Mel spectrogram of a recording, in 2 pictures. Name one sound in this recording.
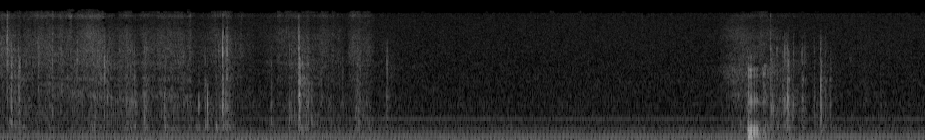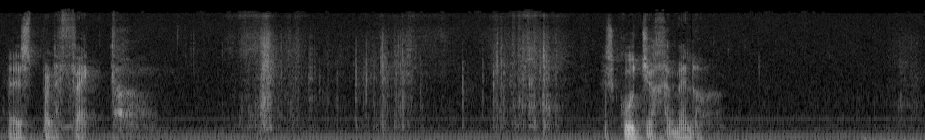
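Paper rustles as it is unfolded and handled.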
